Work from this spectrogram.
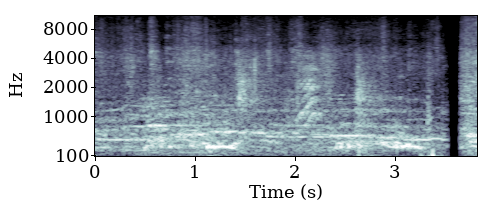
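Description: Pigeons for sale, including red fancy birds and racers, coo repeatedly in a continuous low murmur throughout, with other bird calls mixed in and a short dropout near the end.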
